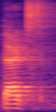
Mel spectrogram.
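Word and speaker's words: ث: Let's see how do you do that.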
